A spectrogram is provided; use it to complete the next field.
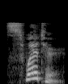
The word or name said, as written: sweater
